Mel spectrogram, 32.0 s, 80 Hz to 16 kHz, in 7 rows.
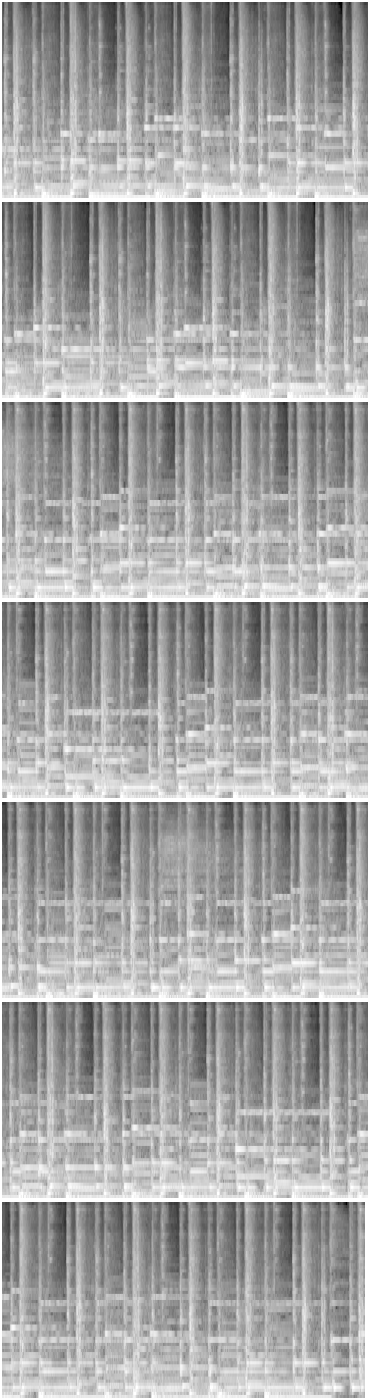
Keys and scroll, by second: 28.0 ctrl+d.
